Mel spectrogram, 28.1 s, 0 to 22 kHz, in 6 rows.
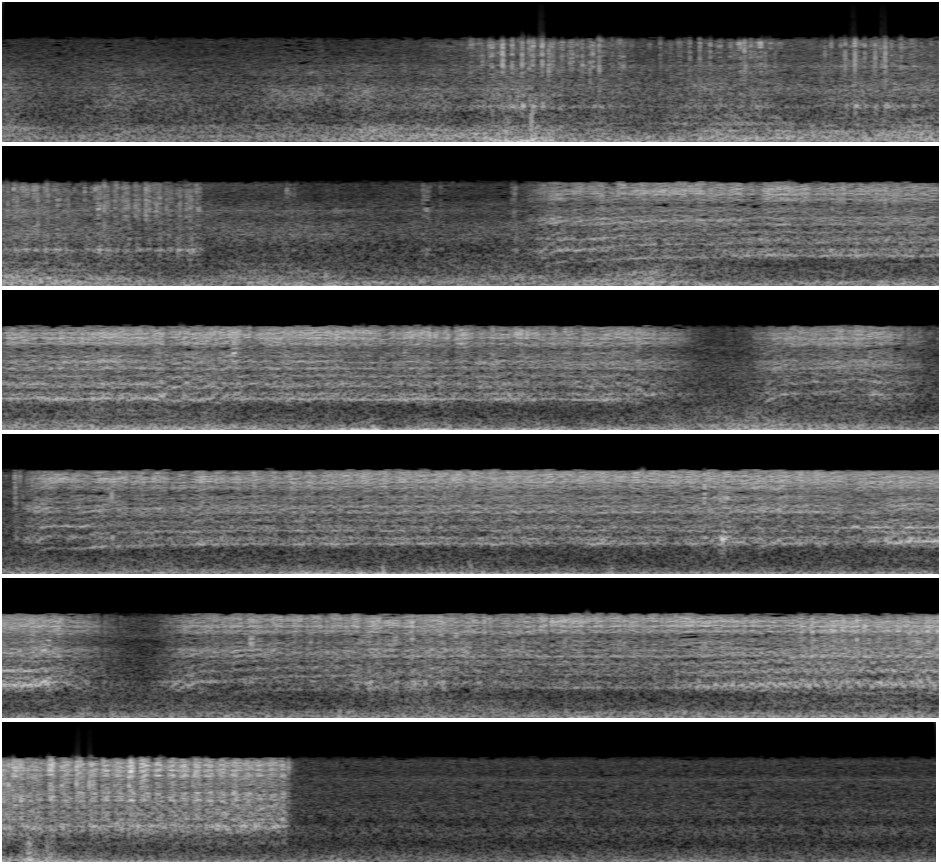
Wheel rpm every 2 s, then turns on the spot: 0, 20, 20, 30, 110, 110, 60, 90, 110, 80, 110, 110, 60, 0.
2-6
